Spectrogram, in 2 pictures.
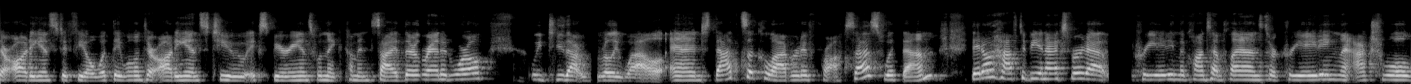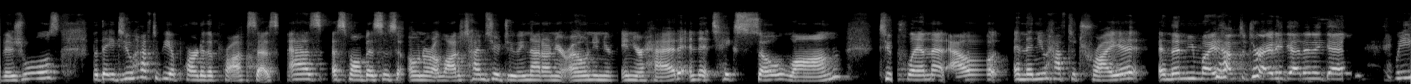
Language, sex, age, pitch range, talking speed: English, female, 20-39, 200-255 Hz, 225 wpm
